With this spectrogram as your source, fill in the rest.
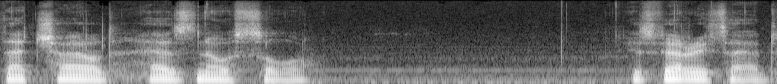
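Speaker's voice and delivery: low, hushed, discreet voice. Voicing a midwife who takes the players aside: low voice. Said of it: "she says in a low voice".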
